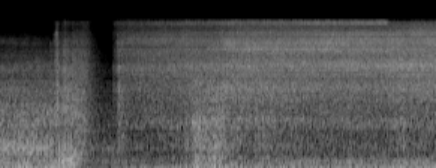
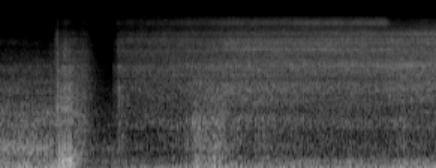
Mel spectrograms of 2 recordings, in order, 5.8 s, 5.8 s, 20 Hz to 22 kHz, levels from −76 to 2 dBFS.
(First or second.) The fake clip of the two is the second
